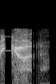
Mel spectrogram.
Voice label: "begun", Spraak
